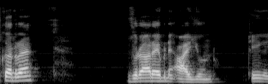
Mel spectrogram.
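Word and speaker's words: اعین: زرارہ ابن آئین، ٹھیک ہے، یا کے اوپر پیش پڑے آئین ہے، ٹھیک ہے، توجہ سے یاد کرو، سیکھو، ٹھیک ہے، ابھی سیکھو۔ اس کے بعد کیا ہے؟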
